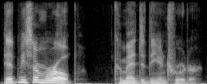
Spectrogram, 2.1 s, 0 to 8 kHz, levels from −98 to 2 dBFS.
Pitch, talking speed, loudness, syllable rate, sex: 135 Hz, 200 wpm, -17 LUFS, 6.2 syllables/s, male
